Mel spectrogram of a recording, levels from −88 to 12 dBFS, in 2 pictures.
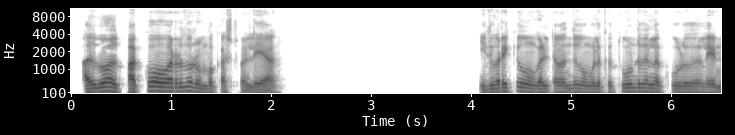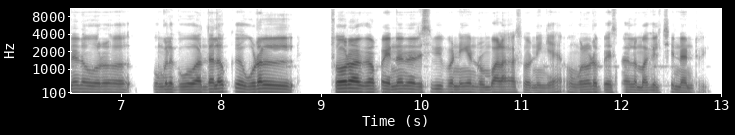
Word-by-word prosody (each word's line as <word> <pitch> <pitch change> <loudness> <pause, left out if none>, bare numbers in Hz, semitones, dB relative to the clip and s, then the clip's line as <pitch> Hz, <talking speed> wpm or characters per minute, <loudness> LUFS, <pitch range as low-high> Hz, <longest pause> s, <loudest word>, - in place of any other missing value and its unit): அது 130 - +5
போக 165 +1 +7
அது 140 - -2
பக்குவம் 160 +7 +5
வரதும் 155 0 +2
ரொம்ப 125 -1 -2
கஷ்டம் 105 -1 -7
இல்லையா? 110 -2 0 2.1
இதுவரைக்கும் 145 +5 0
உங்கள்ட்ட 125 -1 -1
வந்து 130 +2 -4
உங்களுக்கு 120 -1 -4
தூண்டுதல 145 -1 -1
கூடுதல, 120 -2 -2
என்னென்ன, 130 +1 -1
ஒரு 115 0 -1 0.5
உங்களுக்கு 110 -1 -3
ஒ - - +2
அந்த 110 +3 -1
அளவுக்கு, 135 +2 -1
உடல் 130 +2 +5 0.6
சோர்வா 135 +1 +9
இருக்கறப்போ, 125 -1 +2
என்னென்ன 120 0 +1
ரெசிபி 125 +3 -6
பண்ணிங்கன்னு, 115 -2 -2
ரொம்ப 110 +2 -1
அழகா 110 -1 -2
சொன்னீங்க. 95 0 -5 0.2
உங்களோட 110 +2 -2
பேசினதில 105 0 -5
மகிழ்ச்சி 100 +3 -7
நன்றி. 95 -1 -9
120 Hz, 150 wpm, -24 LUFS, 110-130 Hz, 2.1 s, சோர்வா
